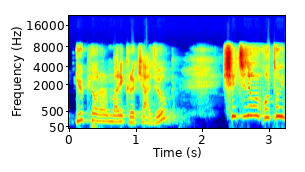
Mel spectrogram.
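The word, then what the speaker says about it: λυπέω: 발음이 류페오.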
